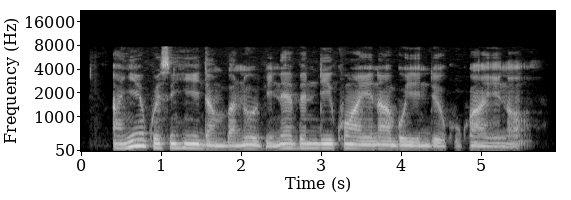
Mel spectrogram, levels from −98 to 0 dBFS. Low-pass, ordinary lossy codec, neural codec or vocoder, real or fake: none; none; none; real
